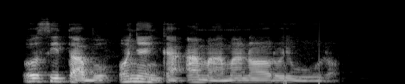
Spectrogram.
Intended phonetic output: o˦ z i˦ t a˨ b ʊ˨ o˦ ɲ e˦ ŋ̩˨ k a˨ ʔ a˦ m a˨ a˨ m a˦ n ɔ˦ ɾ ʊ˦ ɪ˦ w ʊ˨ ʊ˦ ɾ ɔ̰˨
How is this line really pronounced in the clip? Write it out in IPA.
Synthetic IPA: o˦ s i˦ t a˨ b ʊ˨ o˦ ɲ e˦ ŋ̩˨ k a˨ ʔ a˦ m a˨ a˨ m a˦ n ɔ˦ ɾ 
